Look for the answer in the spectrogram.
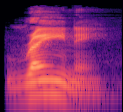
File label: "rainy", English; Describing the weather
